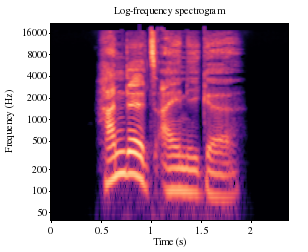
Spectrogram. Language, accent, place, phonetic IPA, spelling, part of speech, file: German, Germany, Berlin, [ˈhandl̩sˌʔaɪ̯nɪɡə], handelseinige, adjective, De-handelseinige.ogg
- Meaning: inflection of handelseinig: 1. strong/mixed nominative/accusative feminine singular 2. strong nominative/accusative plural 3. weak nominative all-gender singular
